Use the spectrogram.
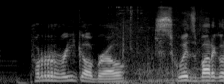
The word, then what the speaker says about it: Puerto Rico: You have to roll your Rs when you say Puerto Rico. Puerto Rico, bro.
